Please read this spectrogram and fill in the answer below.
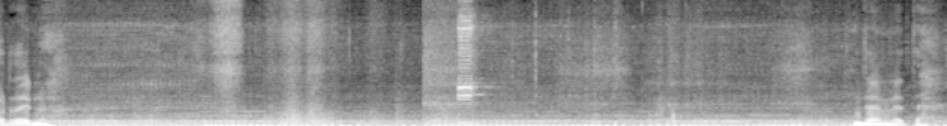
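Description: Motorcycle engine running steadily while the bike rides along a rough dirt and gravel track, with a brief voice at the start and end.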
